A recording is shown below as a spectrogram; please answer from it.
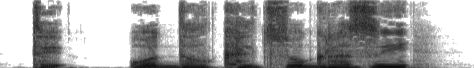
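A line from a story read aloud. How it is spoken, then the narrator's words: Hoarse, panicked wheeze. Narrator (Russian): Пытаясь успокоить паническую атаку, просипел я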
